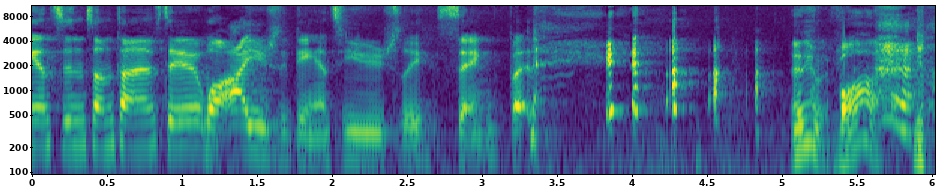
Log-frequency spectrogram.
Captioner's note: laugh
